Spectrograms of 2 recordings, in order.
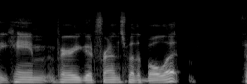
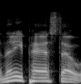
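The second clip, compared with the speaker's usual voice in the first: ordinary talk, nothing marked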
